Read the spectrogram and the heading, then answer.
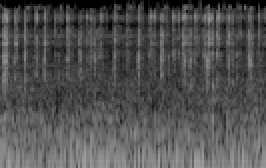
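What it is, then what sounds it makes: Failed refrigerator compressor start relay (rattles). A removed compressor start relay from a Vissani refrigerator that was not getting cold is shaken by hand, giving a fast, continuous loose rattle of bright, clicking taps over a low rumble. The rattle marks the relay as failed; replacing it got the fridge working again.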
